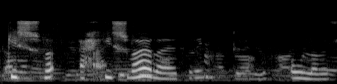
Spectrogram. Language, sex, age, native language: Icelandic, female, 18-19, Icelandic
